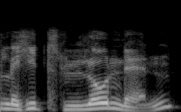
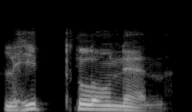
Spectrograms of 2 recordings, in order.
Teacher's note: Ani tzricha, and instead of saying the verb lehitlonen, which is a hard sound to say if you're a native English speaker, because we don't have many words that have tla, right? No vowel between t and la.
